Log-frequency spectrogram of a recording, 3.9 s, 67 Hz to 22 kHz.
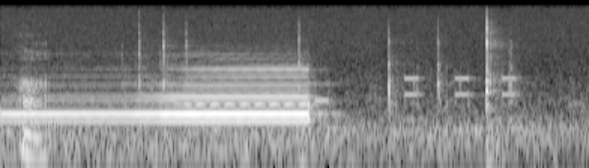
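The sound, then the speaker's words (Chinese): A steady, buzzy phone tone holds for about two seconds, then cuts off and a quick run of four or five short, clear keypad beeps follows as the number 1999 is dialed to reach a help desk call center. “所以现在我就有台北跟高雄的客服在上面啊，那我就来拨1999这个电话。”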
